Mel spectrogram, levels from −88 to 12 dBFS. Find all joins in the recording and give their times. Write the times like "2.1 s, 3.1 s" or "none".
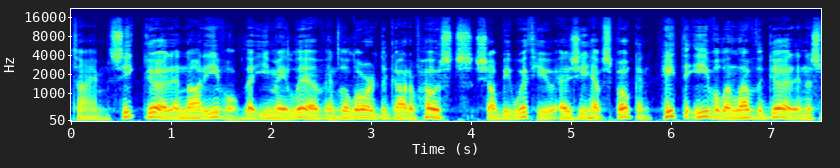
2.7 s, 5.9 s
